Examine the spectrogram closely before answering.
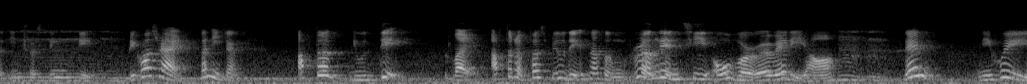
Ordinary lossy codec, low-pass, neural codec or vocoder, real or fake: Opus, 32 kbps; 7.2 kHz; none; real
